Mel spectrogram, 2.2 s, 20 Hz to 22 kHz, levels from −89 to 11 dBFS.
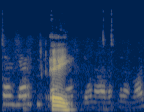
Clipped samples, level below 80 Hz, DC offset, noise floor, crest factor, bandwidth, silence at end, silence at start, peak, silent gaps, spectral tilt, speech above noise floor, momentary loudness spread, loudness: under 0.1%; -64 dBFS; under 0.1%; -44 dBFS; 20 dB; 7.4 kHz; 0.05 s; 0.05 s; -2 dBFS; none; -6.5 dB/octave; 24 dB; 23 LU; -17 LUFS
